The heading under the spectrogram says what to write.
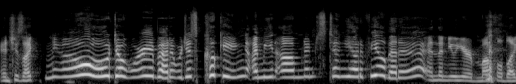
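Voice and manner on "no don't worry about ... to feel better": very high, odd, weird grandma voice. Acting out grandma answering the grandchild, in a weird grandma voice. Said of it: "your voice sounds weird".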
